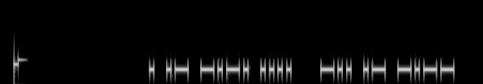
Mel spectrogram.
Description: Morse code, heard as a keyed tone, about 28 wpm, 700 Hz. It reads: EACH DAY
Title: Sentences from Top 1000 Words - Review Part 1 - 28wpm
